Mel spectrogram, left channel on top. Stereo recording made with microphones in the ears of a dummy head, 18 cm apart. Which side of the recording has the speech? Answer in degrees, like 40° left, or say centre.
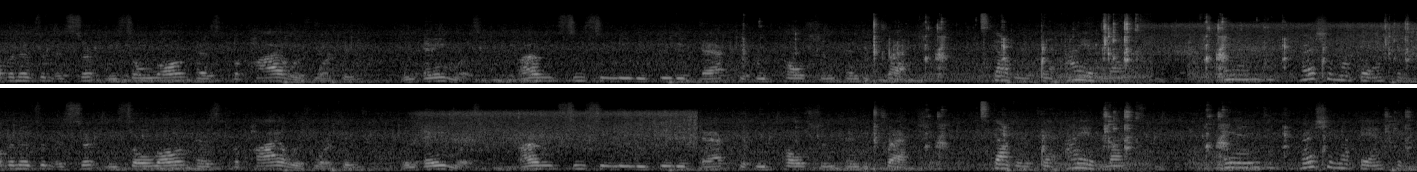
centre.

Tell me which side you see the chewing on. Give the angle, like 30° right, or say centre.
60° left.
